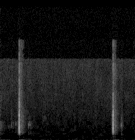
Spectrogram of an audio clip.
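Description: Two single computer keyboard keystrokes, short sharp clicks about a quarter second in and again near the end, with near silence between.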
